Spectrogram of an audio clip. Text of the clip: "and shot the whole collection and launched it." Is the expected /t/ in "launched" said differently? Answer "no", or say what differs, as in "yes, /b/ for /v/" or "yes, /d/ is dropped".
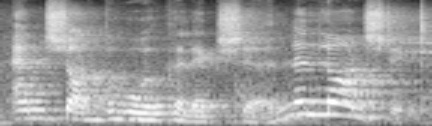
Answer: no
